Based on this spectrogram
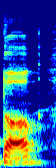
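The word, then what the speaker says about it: talk: दोस्तों यहाँ पे एल साइलेंट होता है ना, वी शुड टॉक, हमें बात करना चाहिए,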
